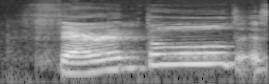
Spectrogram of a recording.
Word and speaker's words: Farenthold: When a representative from Texas, Farenthold, is that how we say his name? – Yeah.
